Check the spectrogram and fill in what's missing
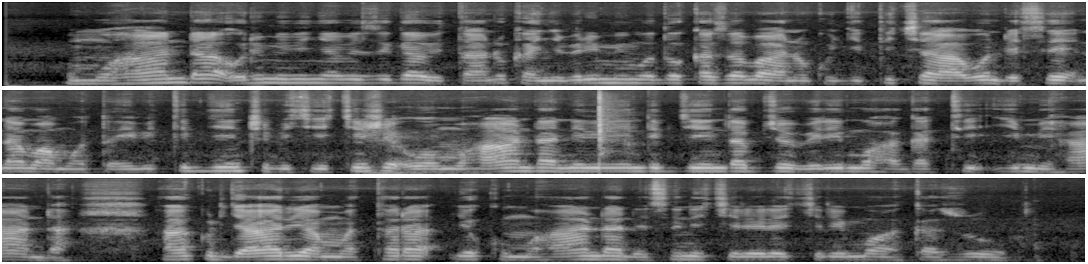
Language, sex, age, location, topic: Kinyarwanda, male, 25-35, Kigali, government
